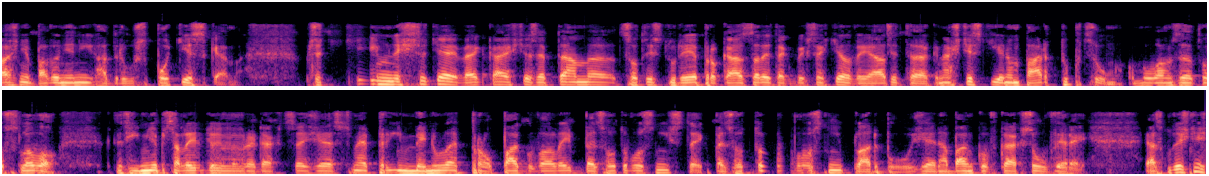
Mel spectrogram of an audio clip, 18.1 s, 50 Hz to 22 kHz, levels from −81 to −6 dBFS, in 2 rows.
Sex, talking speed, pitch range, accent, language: male, 170 wpm, 105-120 Hz, native, Czech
